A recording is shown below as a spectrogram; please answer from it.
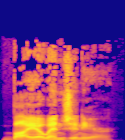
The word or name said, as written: bioengineer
